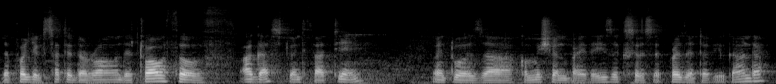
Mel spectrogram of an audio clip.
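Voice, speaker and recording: A man project official speaking formally and in a measured way in a documentary interview. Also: lowish voice, fairly even intonation, dark tone.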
